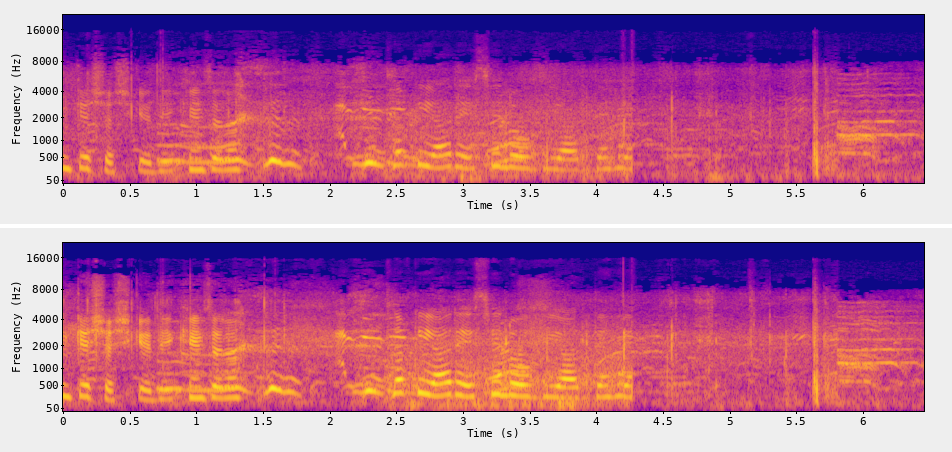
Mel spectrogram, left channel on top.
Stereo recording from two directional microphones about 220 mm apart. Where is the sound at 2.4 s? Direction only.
20° right (ahead or behind).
